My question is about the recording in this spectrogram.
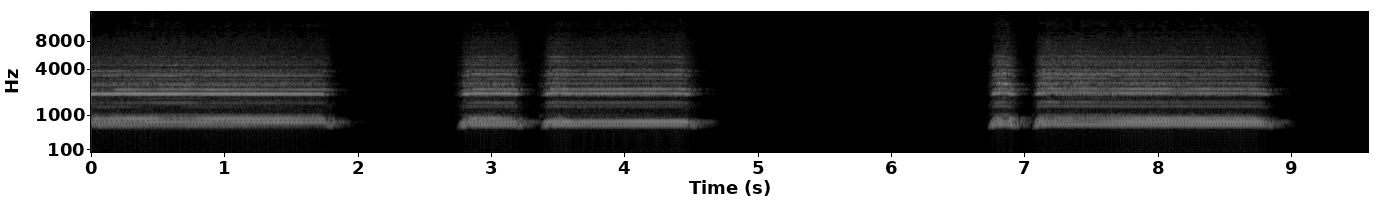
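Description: Multi-note train whistle blown in a signal pattern: one long blast, then a short and a long blast, then another short and a long blast, each held on a steady chord.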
